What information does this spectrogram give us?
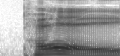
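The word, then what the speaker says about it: פ: have the oat pay pay is the number 80 and it's pronounced P like Peter or sometimes it's pronounced like an F like Philip pay is the picture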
